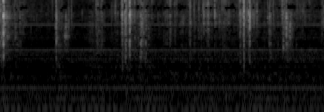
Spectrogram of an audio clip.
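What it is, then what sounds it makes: Dry bar soap. A small metal knife scrapes and shaves a palm-sized, hand-held bar of dry pink-and-white striped Dettol soap, and crisp flakes fall onto the table. Quiet, dry, bright scratchy clicks and short shaving strokes come at irregular moments over a steady low hum.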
